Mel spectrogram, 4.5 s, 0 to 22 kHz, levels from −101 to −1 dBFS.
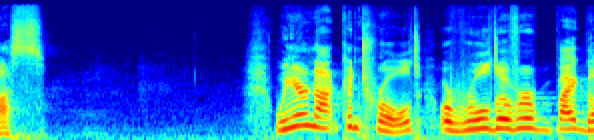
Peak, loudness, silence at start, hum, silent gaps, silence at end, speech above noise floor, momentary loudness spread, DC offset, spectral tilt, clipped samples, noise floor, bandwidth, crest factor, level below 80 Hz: -6 dBFS; -20 LUFS; 0 s; none; none; 0 s; 46 dB; 15 LU; under 0.1%; -5 dB/octave; under 0.1%; -66 dBFS; 17.5 kHz; 16 dB; -56 dBFS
